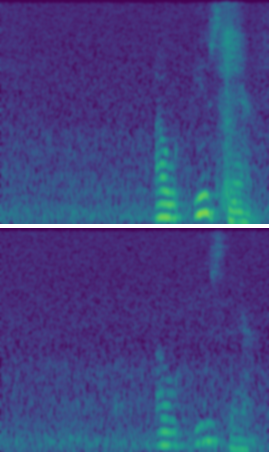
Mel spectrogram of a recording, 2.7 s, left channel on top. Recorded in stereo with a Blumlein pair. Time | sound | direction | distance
1.5 | a woman speaking | 30° left | 0.8 m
